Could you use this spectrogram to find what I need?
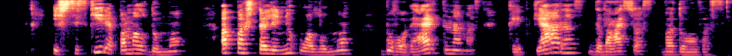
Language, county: Lithuanian, Tauragė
